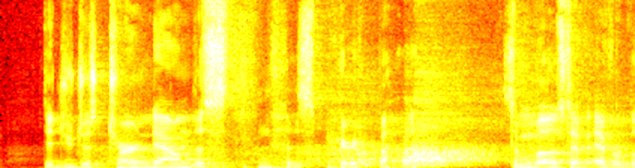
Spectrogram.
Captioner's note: laughing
